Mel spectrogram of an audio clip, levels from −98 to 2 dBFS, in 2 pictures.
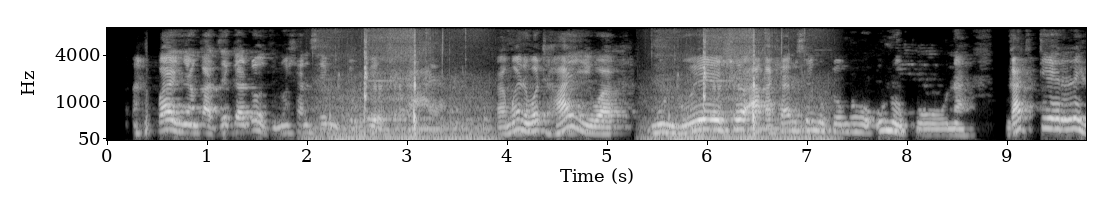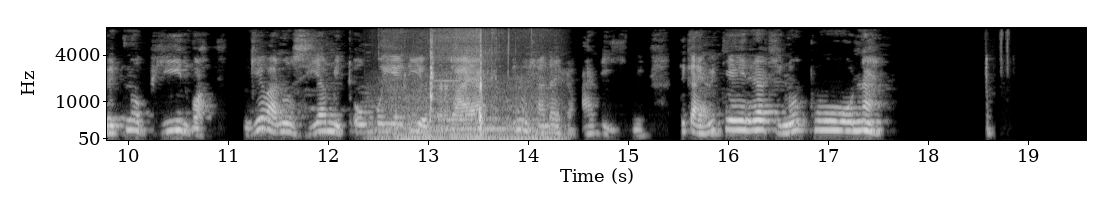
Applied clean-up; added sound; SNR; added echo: none; Liquid; 2 dB; none.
